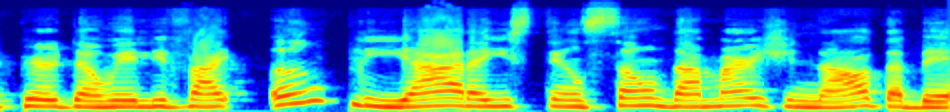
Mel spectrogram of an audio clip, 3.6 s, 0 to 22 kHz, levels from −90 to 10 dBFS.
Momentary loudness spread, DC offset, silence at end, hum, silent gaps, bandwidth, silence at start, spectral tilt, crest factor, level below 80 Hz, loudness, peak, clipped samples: 4 LU; under 0.1%; 0 s; none; none; 16.5 kHz; 0 s; -6 dB/octave; 10 dB; -50 dBFS; -11 LUFS; 0 dBFS; under 0.1%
